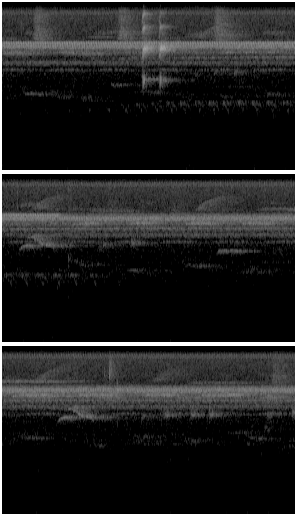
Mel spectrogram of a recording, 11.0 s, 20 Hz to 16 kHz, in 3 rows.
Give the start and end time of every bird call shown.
[0.00, 11.00] Hauxwell's Thrush (Turdus hauxwelli)
[0.47, 5.26] Buff-throated Woodcreeper (Xiphorhynchus guttatus)
[3.67, 11.00] Piratic Flycatcher (Legatus leucophaius)
[10.27, 11.00] Cinnamon-throated Woodcreeper (Dendrexetastes rufigula)

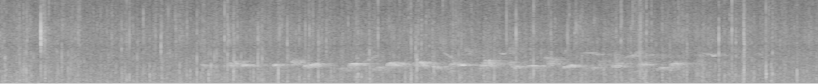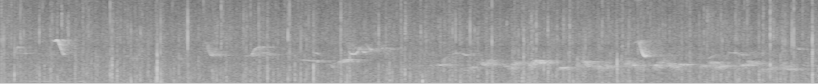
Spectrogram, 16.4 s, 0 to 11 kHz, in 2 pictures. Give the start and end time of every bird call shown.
[1.98, 6.98] Red-billed Leiothrix (Leiothrix lutea)
[8.68, 8.88] Warbling White-eye (Zosterops japonicus)
[11.48, 11.98] Warbling White-eye (Zosterops japonicus)
[12.48, 16.28] Red-billed Leiothrix (Leiothrix lutea)

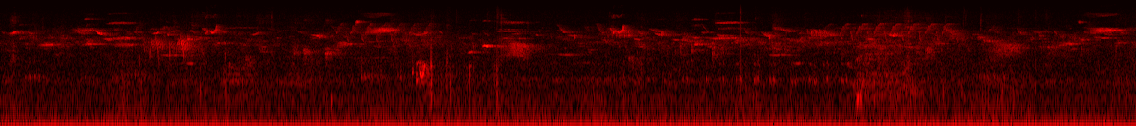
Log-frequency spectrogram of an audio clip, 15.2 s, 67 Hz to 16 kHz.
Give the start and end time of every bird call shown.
[0.00, 1.40] Apapane (Himatione sanguinea)
[1.00, 1.90] Iiwi (Drepanis coccinea)
[1.90, 2.70] Omao (Myadestes obscurus)
[2.60, 3.00] Hawaii Akepa (Loxops coccineus)
[3.90, 5.40] Apapane (Himatione sanguinea)
[4.30, 6.00] Hawaii Amakihi (Chlorodrepanis virens)
[6.20, 7.20] Iiwi (Drepanis coccinea)
[6.60, 7.30] Omao (Myadestes obscurus)
[8.10, 8.40] Hawaii Akepa (Loxops coccineus)
[8.90, 10.00] Iiwi (Drepanis coccinea)
[10.90, 12.90] Hawaii Amakihi (Chlorodrepanis virens)
[12.90, 13.80] Omao (Myadestes obscurus)
[13.80, 15.10] Apapane (Himatione sanguinea)

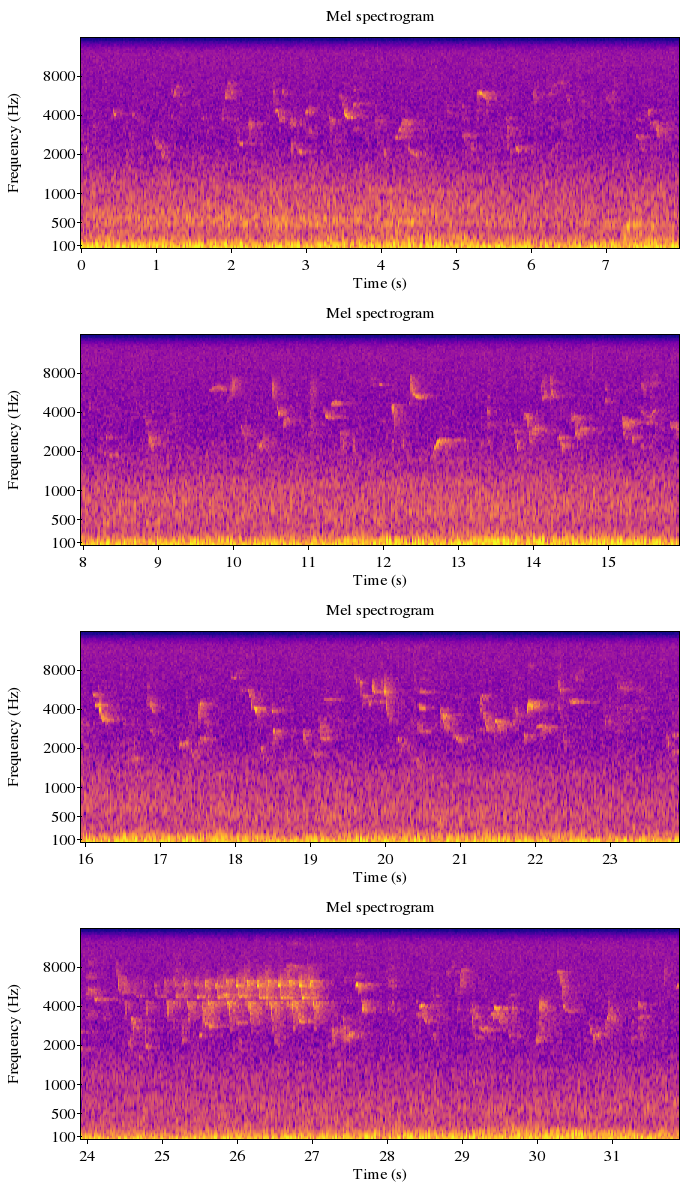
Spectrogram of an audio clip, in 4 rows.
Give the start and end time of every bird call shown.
[0.00, 31.85] Gray Catbird (Dumetella carolinensis)
[24.25, 27.55] Ovenbird (Seiurus aurocapilla)

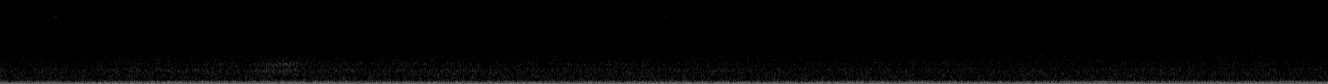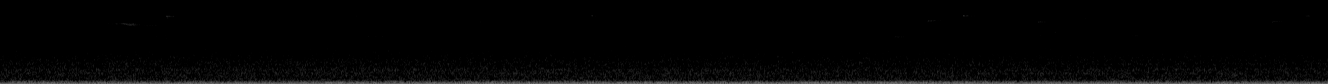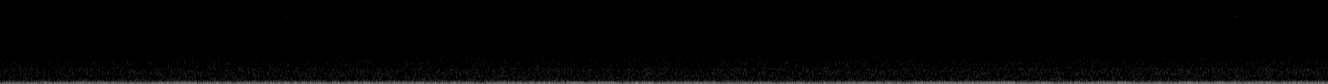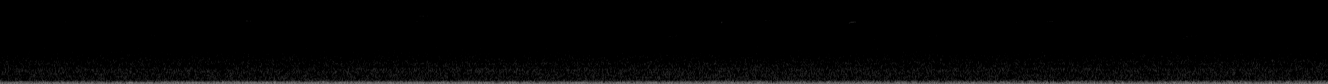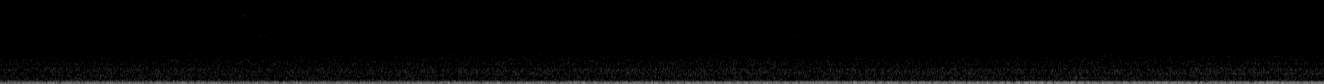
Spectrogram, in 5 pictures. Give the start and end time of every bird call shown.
[13.90, 15.40] Black-capped Chickadee (Poecile atricapillus)

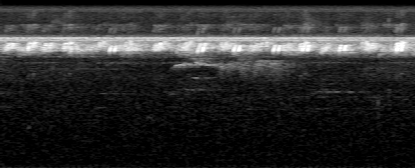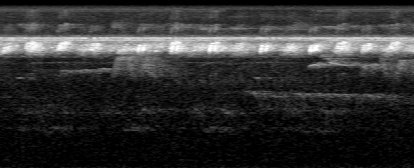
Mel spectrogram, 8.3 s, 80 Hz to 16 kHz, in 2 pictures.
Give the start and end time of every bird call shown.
[0.00, 0.57] Fasciated Antshrike (Cymbilaimus lineatus)
[0.00, 8.29] Dusky-capped Greenlet (Pachysylvia hypoxantha)
[0.00, 8.29] Hauxwell's Thrush (Turdus hauxwelli)
[0.00, 8.29] Piratic Flycatcher (Legatus leucophaius)
[4.07, 7.97] Thrush-like Wren (Campylorhynchus turdinus)
[6.47, 8.29] Amazonian Barred-Woodcreeper (Dendrocolaptes certhia)

